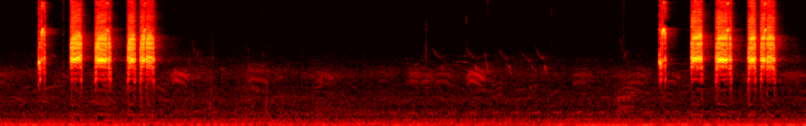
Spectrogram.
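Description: Grey francolin giving two bursts of five loud, harsh, ringing notes in quick succession, separated by about seven seconds of near silence.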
